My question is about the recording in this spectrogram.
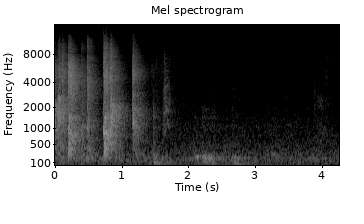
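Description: A small audience clapping, the claps dying away within the first second and a half, then near silence: room tone.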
